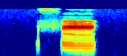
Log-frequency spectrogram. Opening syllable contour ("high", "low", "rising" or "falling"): low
